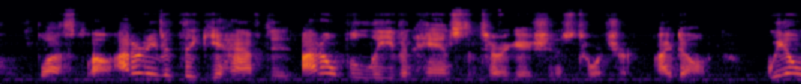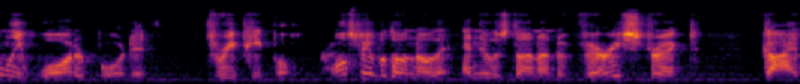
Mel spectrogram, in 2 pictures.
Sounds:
speech

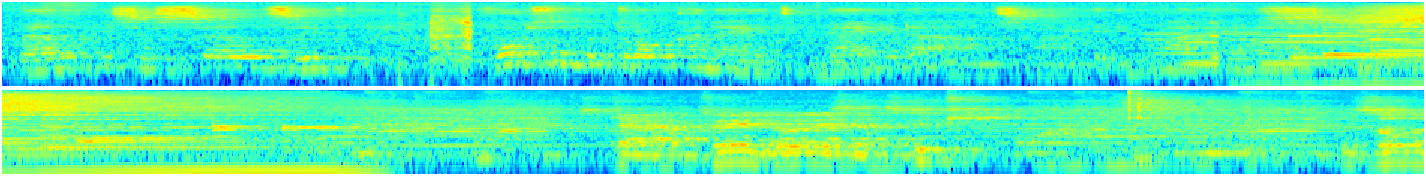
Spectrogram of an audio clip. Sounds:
speech, music

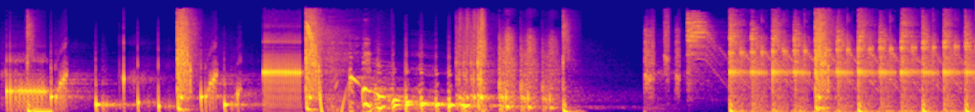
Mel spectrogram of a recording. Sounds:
music, electronica

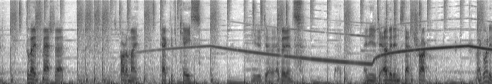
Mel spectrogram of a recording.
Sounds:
speech, music

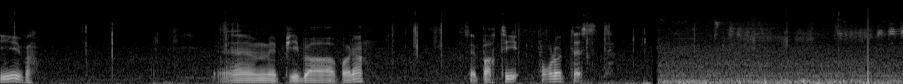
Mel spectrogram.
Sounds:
speech, firecracker

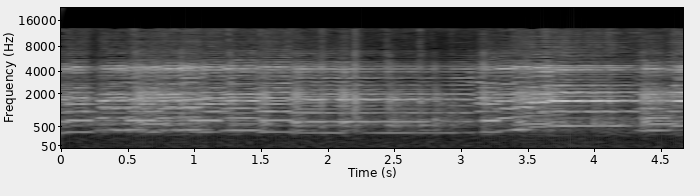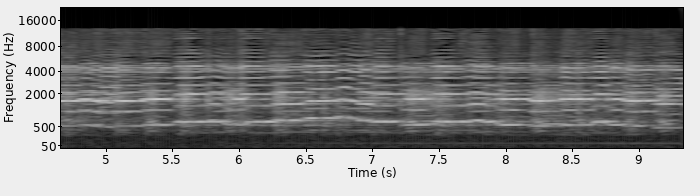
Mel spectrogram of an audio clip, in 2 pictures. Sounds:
music

